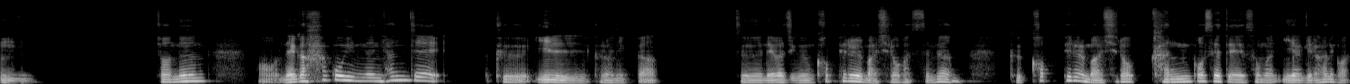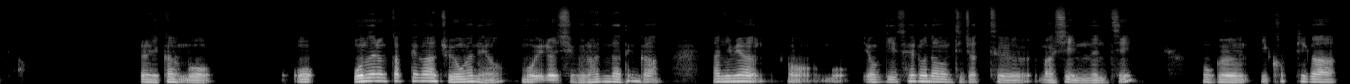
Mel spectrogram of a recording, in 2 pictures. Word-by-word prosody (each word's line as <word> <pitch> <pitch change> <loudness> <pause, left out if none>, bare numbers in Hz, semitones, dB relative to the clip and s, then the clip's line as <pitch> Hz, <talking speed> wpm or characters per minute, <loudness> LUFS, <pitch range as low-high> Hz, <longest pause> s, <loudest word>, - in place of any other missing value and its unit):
음. 90 -2 -5 1.2
저는 140 +7 +3 0.5
어 - - -7
내가 120 +7 +5
하고 205 +6 +3
있는 160 -4 +1
현재 180 -2 +1 0.6
그 - - -1
일 90 -5 +2
그러니까 90 -2 -4 0.8
그 - - -4
내가 95 0 +2
지금 95 -2 -4
커피를 145 - +3
마시러 95 +3 -3
갔으면 120 +7 -3 0.4
그 100 -1 -7
커피를 175 -1 -1
마시러 95 - 0
간 120 +3 +1
것에 140 -1 +4
대해서만 105 -2 -1
이야기를 100 0 +1
하는 120 0 0
것 100 - -5
같아요. - - -31 1.1
그러니까 110 +2 +1
뭐 95 -6 +1 0.8
"오 - - +1 0.4
오늘은 155 +4 +6
카페가 155 -1 +2
조용하네요." 120 -3 +1
뭐 - - +1
이런 105 - +4
식으로 105 +1 -4
한다든가 125 -3 -1 0.5
아니면 135 +2 +4 0.2
어 - - -2 0.2
뭐 - - -8 0.2
여기 115 +1 -2
새로 140 +4 +2
나온 125 -4 +1
디저트 105 -3 -4
맛이 100 +4 -2
있는지, 90 0 -3 0.7
혹은 105 -2 +2
"이 - - -6
커피가 125 -5 -1
115 Hz, 240 characters per minute, -22 LUFS, 100-145 Hz, 1.2 s, 오늘은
